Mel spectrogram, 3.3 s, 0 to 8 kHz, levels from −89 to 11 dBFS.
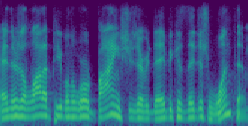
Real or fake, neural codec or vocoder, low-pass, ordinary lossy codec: real; none; 7.2 kHz; Opus, 16 kbps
